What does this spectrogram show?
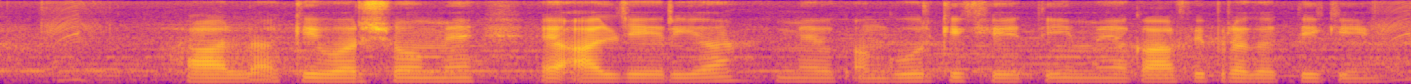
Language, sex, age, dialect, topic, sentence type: Hindi, male, 31-35, Kanauji Braj Bhasha, agriculture, statement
